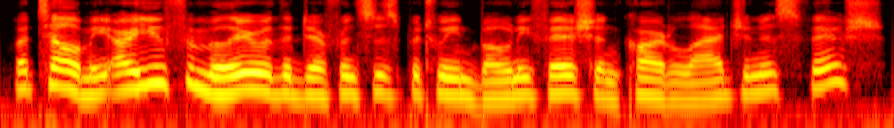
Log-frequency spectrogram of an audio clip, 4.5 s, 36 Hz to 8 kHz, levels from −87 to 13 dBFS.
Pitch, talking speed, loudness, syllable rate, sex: 165 Hz, 200 wpm, -17 LUFS, 6.2 syllables/s, male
